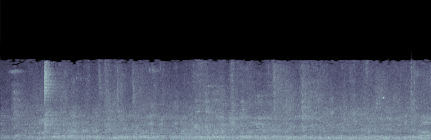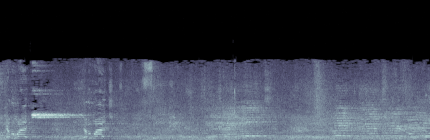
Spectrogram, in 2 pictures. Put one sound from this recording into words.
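A man shouts coaching instructions from the side.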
